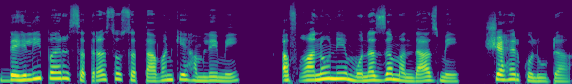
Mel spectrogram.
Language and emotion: Urdu, neutral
